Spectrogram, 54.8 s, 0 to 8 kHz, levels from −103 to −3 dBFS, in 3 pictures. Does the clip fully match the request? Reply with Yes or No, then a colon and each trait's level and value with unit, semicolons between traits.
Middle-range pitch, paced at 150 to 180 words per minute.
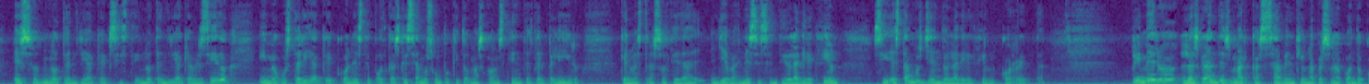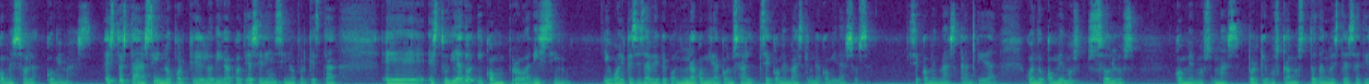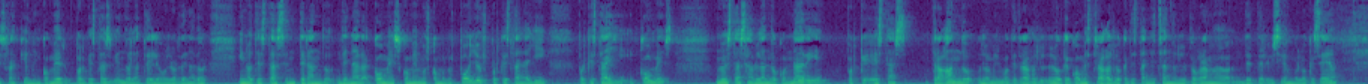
Yes: medium, 165 Hz; average, 175 wpm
